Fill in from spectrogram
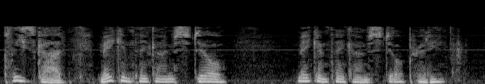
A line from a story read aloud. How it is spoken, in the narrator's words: she whispered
